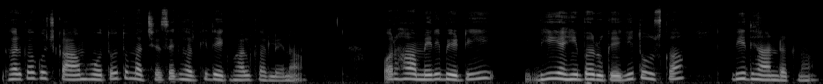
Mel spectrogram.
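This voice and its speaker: A woman's voice: a little high, unhurried, creaky, mellow, no room sound. Woman voicing kindly middle-aged mistress, storybook, instructing, close dry sound.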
